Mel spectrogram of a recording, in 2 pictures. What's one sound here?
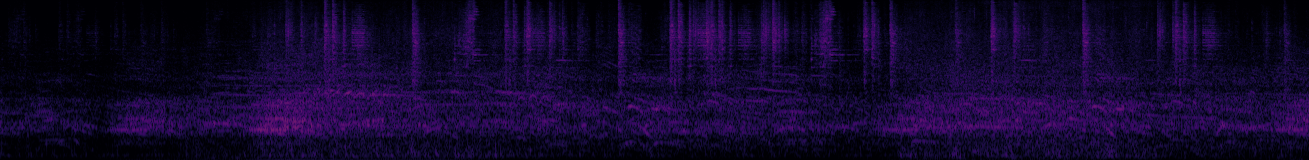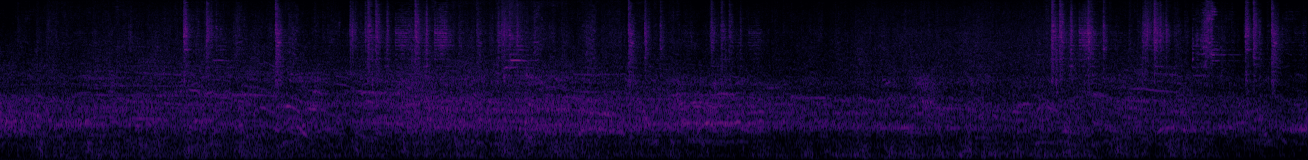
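A large crowd of soldiers shouts and yells in battle.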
